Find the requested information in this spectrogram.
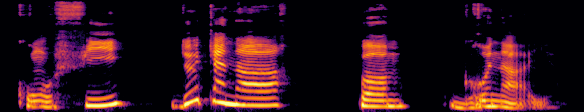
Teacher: don't pronounce the consonant at the end of confit and canard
